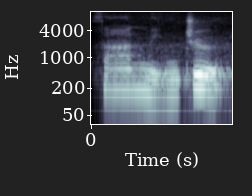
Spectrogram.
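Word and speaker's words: 三明治: คือ แซนวิช นะ คะ แซนวิช นำ ศจี น เเล้ว จะ ออก เสียง ว่า สั้น หมิง จื่อ ซาน หนิง ชื่อ ซ่าน หมิง ชื่อ นัก เรียน ออก เสียง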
